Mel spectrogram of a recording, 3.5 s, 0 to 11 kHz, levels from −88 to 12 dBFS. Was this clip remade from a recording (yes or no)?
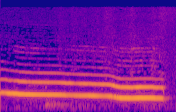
no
